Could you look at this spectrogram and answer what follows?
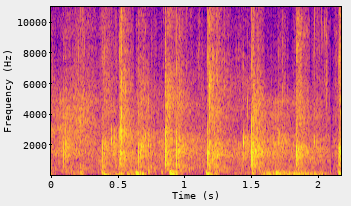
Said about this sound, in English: So can we give a round of applause for him? Where'd he go?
